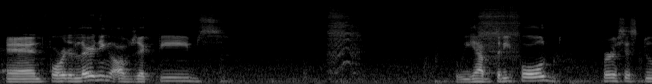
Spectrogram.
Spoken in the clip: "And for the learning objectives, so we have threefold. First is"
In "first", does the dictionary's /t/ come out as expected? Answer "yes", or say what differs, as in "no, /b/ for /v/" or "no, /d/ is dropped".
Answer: no, /t/ is dropped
